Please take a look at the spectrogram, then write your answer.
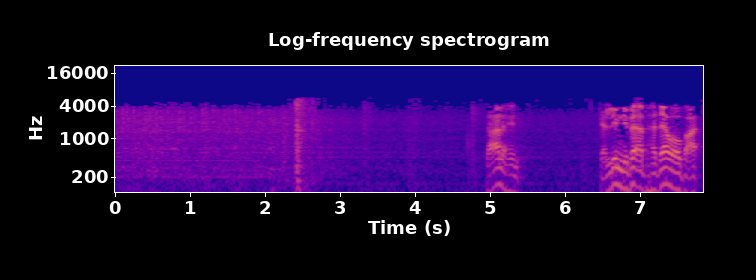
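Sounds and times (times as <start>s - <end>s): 
door closing thud: 2.2s - 2.8s
speech: 5.0s - 5.6s, 6.4s - 7.8s.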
